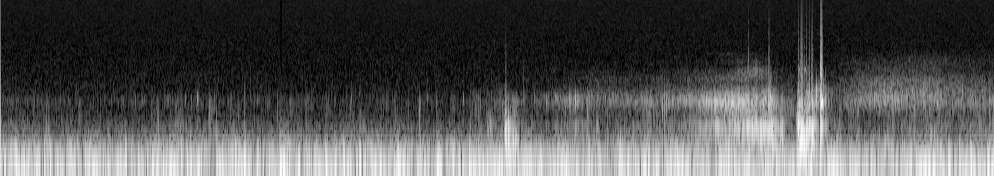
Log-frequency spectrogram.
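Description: Low continuous rumbling and gurgling from the abdomen with a few sharp clicks and a gurgling swell near the end; active bowel sounds after drinking soda.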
